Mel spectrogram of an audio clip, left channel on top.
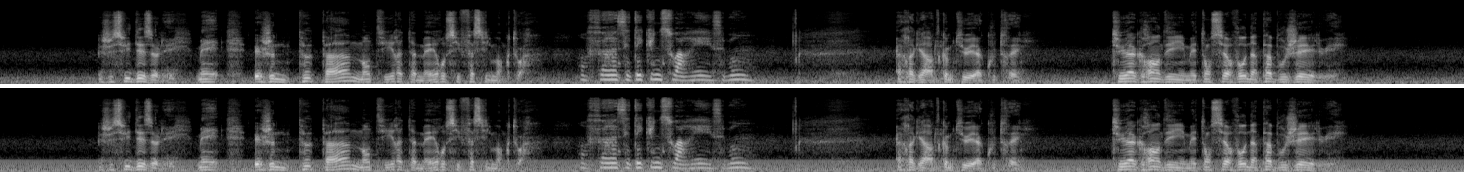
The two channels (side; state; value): right; noise; hum, 11 dB below the sound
